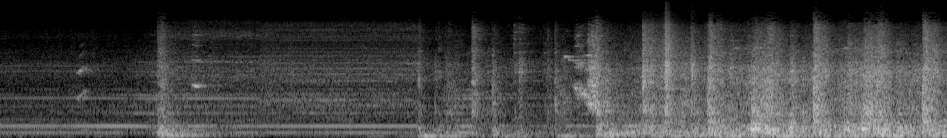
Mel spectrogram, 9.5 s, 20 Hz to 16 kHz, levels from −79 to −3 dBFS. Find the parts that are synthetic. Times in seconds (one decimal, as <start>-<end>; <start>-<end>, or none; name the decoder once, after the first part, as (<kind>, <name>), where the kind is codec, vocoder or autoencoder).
2.6-4.2 (autoencoder, DAC-VAE); 6.3-6.9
